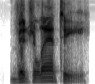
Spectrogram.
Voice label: "vigilante", American

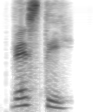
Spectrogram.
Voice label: "vestee", Indian

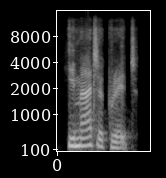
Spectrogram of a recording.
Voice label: "haematocrit", Indian

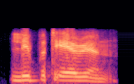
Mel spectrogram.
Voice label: "libertarian", Indian

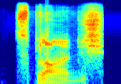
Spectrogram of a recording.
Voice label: "splodge", British

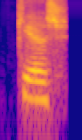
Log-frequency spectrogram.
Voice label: "kirsch", Indian

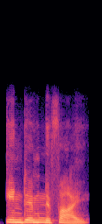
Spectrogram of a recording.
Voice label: "indemnify", Indian

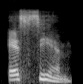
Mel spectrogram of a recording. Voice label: "SCM", Indian

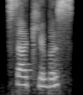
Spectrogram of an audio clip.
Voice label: "succubus", Indian

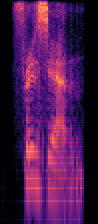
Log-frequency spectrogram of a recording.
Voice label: "Frisian", Indian

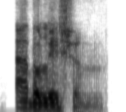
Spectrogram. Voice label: "abolition", British

